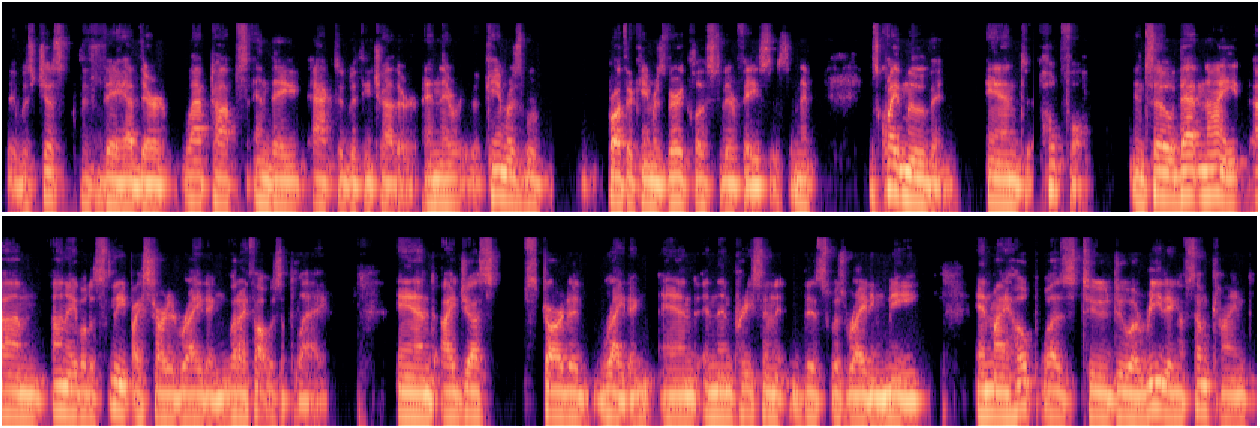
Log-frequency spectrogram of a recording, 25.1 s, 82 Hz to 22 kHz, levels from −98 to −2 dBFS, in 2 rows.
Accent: American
